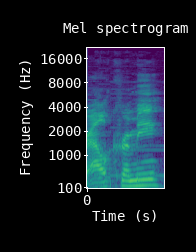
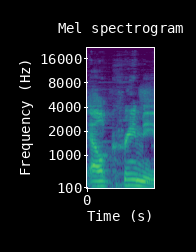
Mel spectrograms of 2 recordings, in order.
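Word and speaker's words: Alcremie: called elk creamy or al creamy actually no everybody's everybody's pronouncing it al creamy but it's like alchemy guys alchemy yeah does it make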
